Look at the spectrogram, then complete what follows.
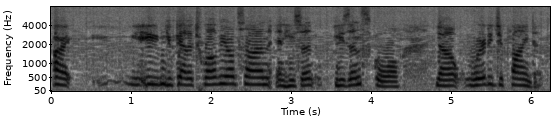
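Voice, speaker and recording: A woman's voice: fairly high pitch, steady tone, normal speed. Woman hosting lo-fi radio call-in show. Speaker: radio talk show host. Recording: muffled lo-fi radio recording.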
